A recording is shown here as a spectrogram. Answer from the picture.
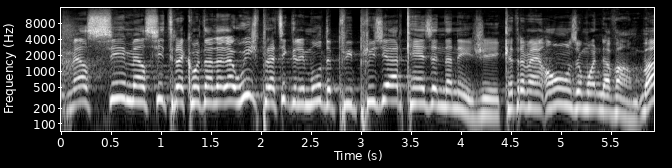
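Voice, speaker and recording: Over music in the background, a man talks at a fairly quick pace in an extremely high pitch, with lively intonation, very even loudness and hardly any pauses. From Acadian, Canada. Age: 80s+. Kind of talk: stand-up comedian. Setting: stage, comedy show.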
